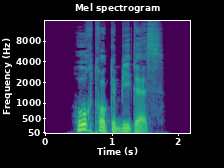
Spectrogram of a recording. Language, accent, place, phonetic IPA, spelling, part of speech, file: German, Germany, Berlin, [ˈhoːxdʁʊkɡəˌbiːtəs], Hochdruckgebietes, noun, De-Hochdruckgebietes.ogg
- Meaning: genitive singular of Hochdruckgebiet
